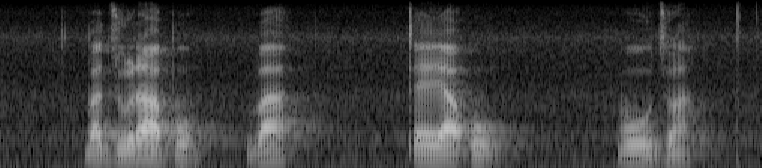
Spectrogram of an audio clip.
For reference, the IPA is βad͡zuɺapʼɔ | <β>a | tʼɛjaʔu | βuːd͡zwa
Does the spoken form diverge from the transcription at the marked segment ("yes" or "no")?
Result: no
